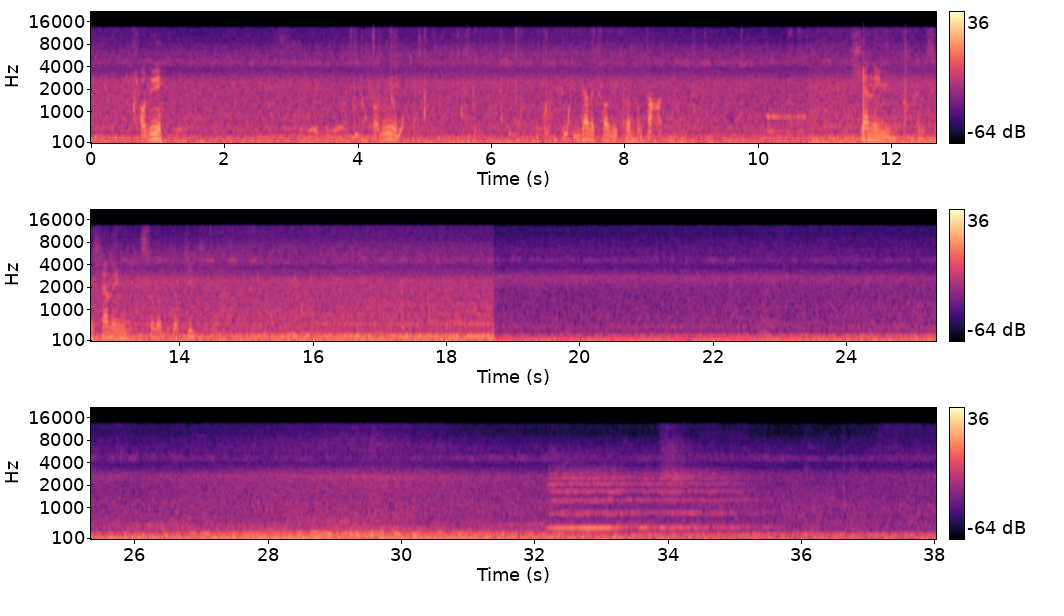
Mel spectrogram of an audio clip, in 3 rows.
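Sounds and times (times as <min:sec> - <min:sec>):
low rumble: 0:00.0 - 0:18.7, 0:22.6 - 0:32.3
wind buffeting microphone: 0:00.0 - 0:18.7, 0:23.7 - 0:32.2
horn sounding: 0:10.0 - 0:12.3, 0:32.1 - 0:35.7.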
